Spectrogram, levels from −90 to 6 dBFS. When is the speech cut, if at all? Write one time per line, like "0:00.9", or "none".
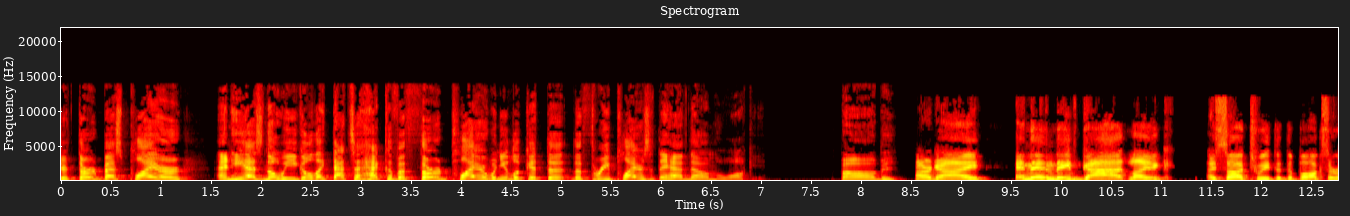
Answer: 0:07.7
